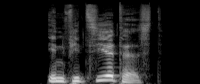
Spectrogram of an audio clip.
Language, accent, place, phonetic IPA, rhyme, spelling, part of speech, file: German, Germany, Berlin, [ɪnfiˈt͡siːɐ̯təst], -iːɐ̯təst, infiziertest, verb, De-infiziertest.ogg
- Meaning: inflection of infizieren: 1. second-person singular preterite 2. second-person singular subjunctive II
